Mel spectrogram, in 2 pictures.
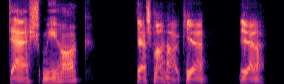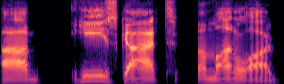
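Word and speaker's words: Dash Mihok: You have a great ensemble cast, and I think his name, I think I'm pronouncing it right, Dash Mihawk. Dash Mihawk, yeah.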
